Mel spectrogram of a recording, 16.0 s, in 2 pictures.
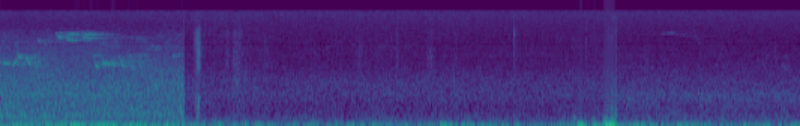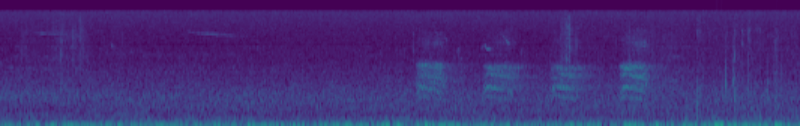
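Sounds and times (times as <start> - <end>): bird calling: 0.0 - 1.8, 12.1 - 15.0
low steady rumble: 0.0 - 1.8.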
